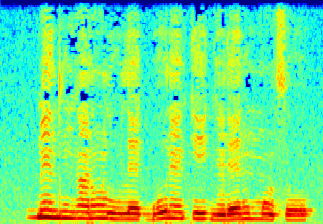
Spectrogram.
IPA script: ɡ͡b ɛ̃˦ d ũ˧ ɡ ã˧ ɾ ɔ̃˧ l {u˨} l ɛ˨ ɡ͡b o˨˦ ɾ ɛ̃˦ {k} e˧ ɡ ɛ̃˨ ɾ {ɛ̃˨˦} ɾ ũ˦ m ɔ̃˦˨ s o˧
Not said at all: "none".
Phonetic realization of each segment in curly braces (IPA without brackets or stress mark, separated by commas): u˨, k, ɛ˨˦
